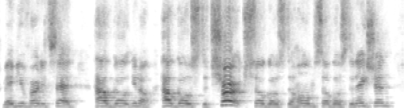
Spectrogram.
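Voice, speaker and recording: High-voiced man preaching with emphatic cadence. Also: fairly even intonation, moderate pace, a bit bright. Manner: emphatic, repetitive cadence with frequent "right?" asides. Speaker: preacher and broadcast host. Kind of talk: preaching to a live online audience.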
